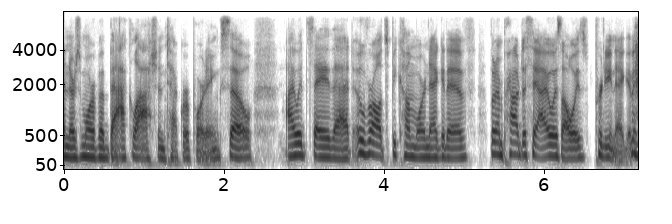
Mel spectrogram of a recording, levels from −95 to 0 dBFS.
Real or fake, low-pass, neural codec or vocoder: real; 7.2 kHz; none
